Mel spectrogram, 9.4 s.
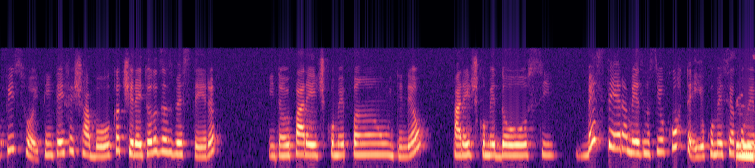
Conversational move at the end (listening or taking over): taking over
